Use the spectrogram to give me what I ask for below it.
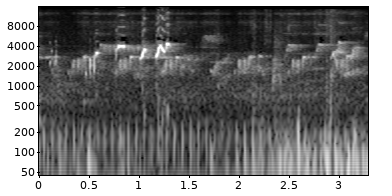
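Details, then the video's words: Ruby-throated bulbul song played as a lure to get other birds singing: a quick jumble of bright chirps and short whistled slurs, loudest around the middle, over soft low thumping in the background. "pancingan kutilang emas"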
